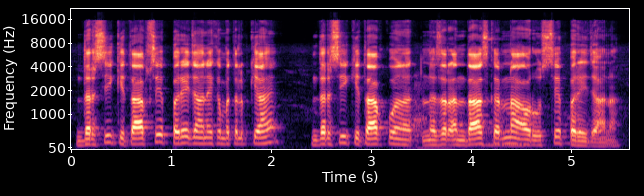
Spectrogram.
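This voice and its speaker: A man teaching exam prep, going through each question patiently and glossing every term with a simpler word. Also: a little high. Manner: patient, repeats and glosses terms.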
